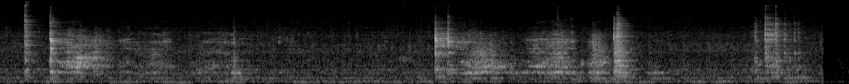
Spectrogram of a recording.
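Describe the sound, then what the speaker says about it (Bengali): Cauliflower florets in a pot of lentil dal bubble softly while a spoon stirs and scrapes, with a few sharp clatters and wet stirring bursts at intervals, no talk. "এবার আমি এই ডালের মধ্যে এই ফুলকপিগুলো দিয়ে দেবো"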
